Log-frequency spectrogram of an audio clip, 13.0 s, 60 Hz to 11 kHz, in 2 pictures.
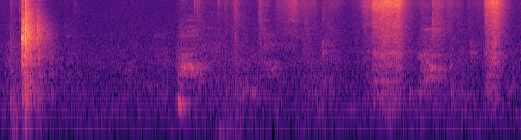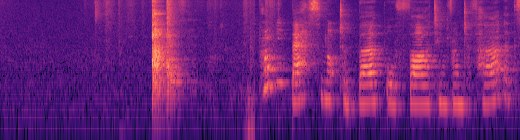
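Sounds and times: aerosol spray hissing: 0:04.6 - 0:05.2, 0:06.0 - 0:06.4.

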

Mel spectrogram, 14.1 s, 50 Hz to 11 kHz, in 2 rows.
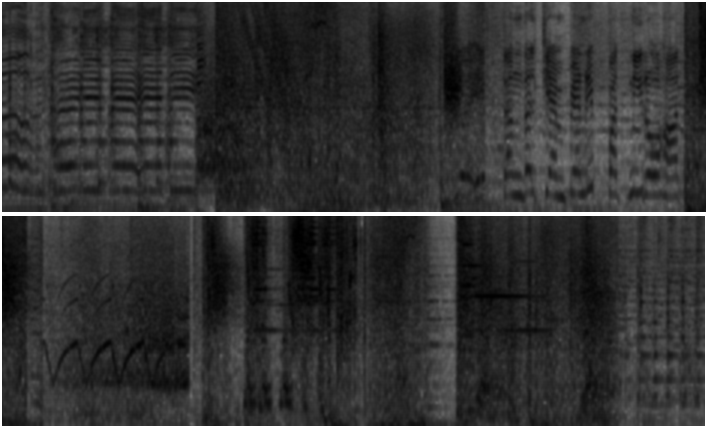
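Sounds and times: wailing siren-like sweep: 0:07.4 - 0:09.0.

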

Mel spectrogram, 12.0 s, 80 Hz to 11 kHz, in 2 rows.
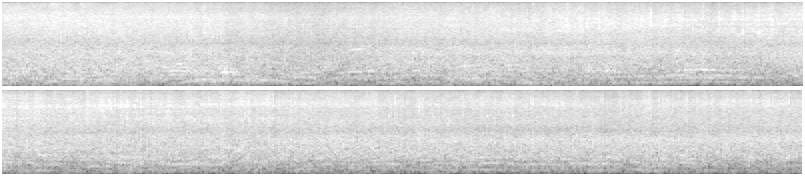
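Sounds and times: crowd murmuring: 0:00.0 - 0:12.0
model train wheels rumbling: 0:00.0 - 0:12.0.

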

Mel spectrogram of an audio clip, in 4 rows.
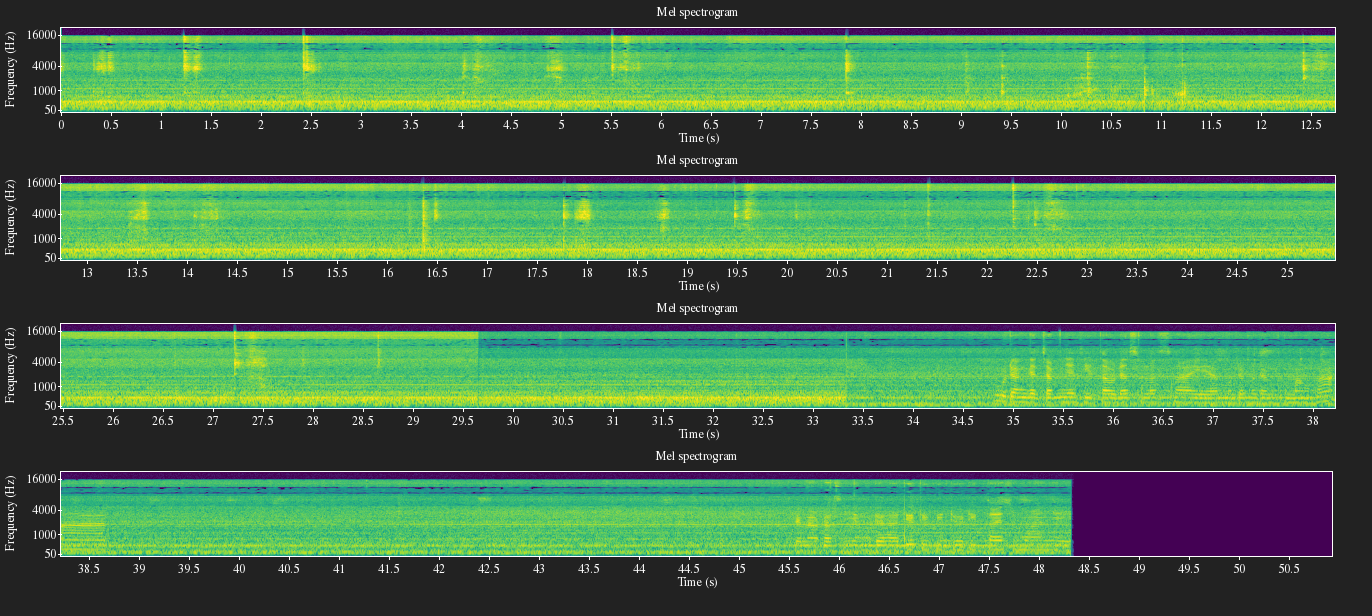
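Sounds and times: metal spatula scraping a wok: 0:00.0 - 0:01.6, 0:02.4 - 0:02.7, 0:03.9 - 0:06.0, 0:10.0 - 0:11.3, 0:12.4 - 0:14.5, 0:17.7 - 0:20.2, 0:22.2 - 0:23.0, 0:27.2 - 0:27.7
steady hum: 0:00.0 - 0:48.4.

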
